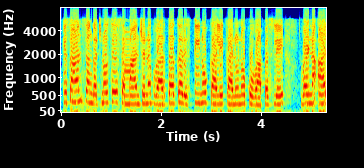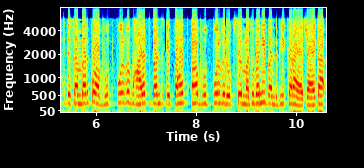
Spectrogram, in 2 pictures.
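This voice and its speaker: A woman's voice: high voice, fairly even intonation, moderate pace, poor audio. A woman reading a scripted news report as a voice-over.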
